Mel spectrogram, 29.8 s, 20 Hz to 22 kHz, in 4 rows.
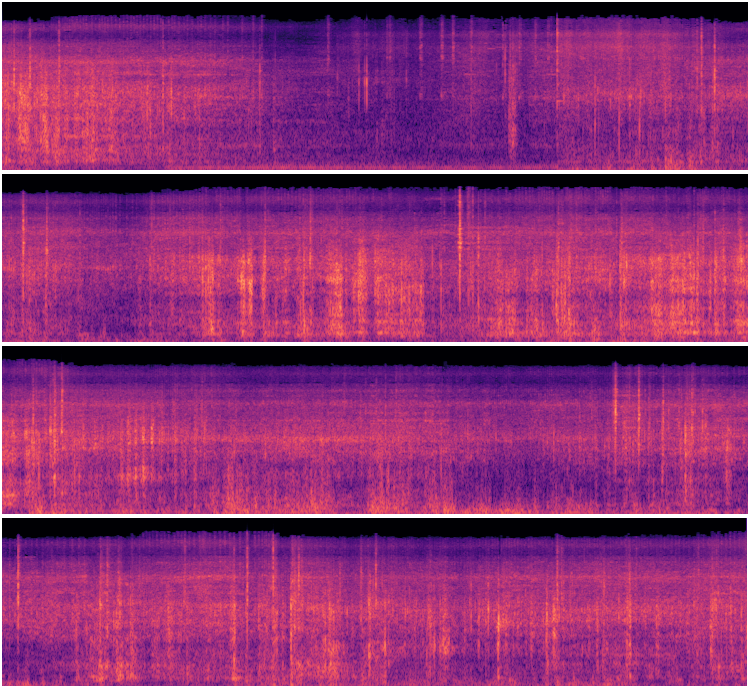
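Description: Giant Trance 3 full-suspension mountain bike running down a rough downhill trail: tyres rolling over dirt and rocks, with the bike clattering and knocking over bumps. The clattering gets rougher and louder from about six seconds in.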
